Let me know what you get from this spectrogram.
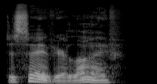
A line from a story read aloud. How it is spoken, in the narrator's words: Rachel murmured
